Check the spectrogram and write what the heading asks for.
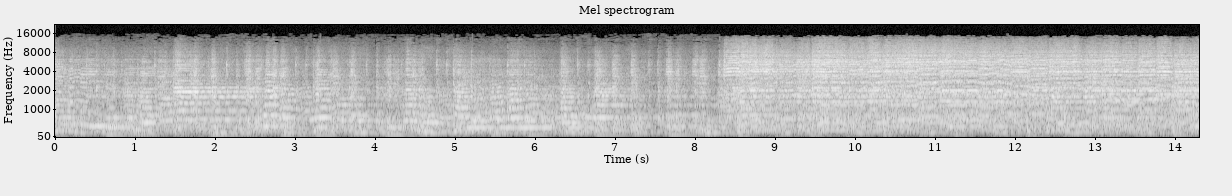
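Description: Live big band playing brass-led swing, horns over a steady pulse in the bass. About eight seconds in the band opens up, suddenly brighter and fuller.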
